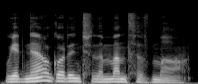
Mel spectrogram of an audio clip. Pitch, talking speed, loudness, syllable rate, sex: 120 Hz, 270 wpm, -18 LUFS, 5.4 syllables/s, male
